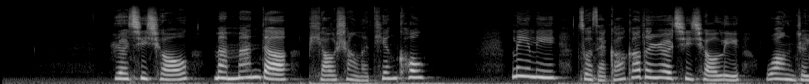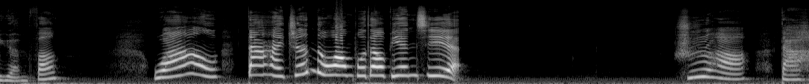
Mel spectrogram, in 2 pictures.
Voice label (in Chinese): 儿童 故事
